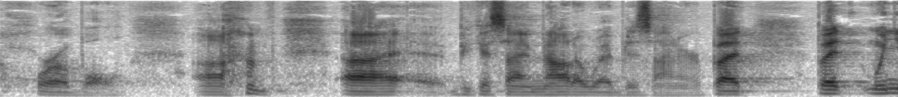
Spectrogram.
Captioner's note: laughs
